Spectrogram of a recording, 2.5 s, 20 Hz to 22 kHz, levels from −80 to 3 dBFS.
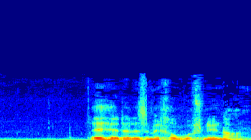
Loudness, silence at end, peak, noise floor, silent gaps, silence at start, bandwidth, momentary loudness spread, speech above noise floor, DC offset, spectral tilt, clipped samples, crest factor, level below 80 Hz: -19 LUFS; 0 s; -2 dBFS; -42 dBFS; none; 0 s; 10.5 kHz; 6 LU; 24 dB; under 0.1%; -7 dB/octave; under 0.1%; 18 dB; -42 dBFS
